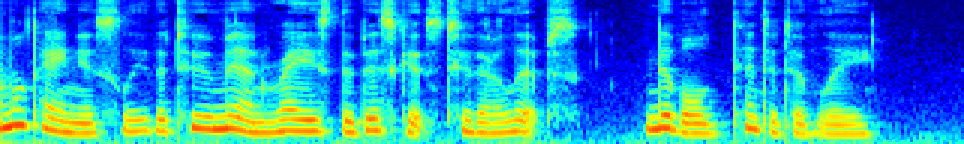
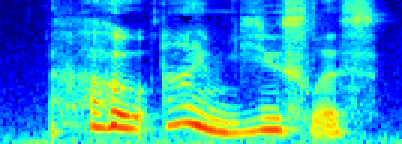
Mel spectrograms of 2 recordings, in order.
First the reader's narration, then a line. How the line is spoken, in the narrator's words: she cried, laughing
